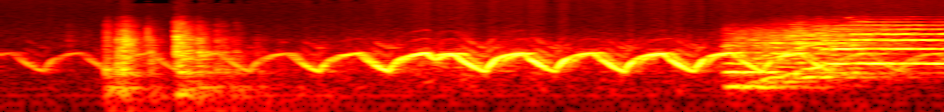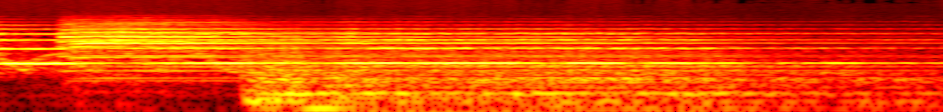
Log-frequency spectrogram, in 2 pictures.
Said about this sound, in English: Oh, better get that ambulance out here fast. Professor may still have a chance. Here it comes now, Lieutenant.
